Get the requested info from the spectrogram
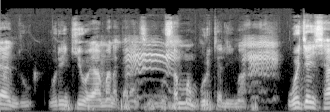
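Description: A man speaking in a local language, with a long quavering bleat from sheep or goats through the middle.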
